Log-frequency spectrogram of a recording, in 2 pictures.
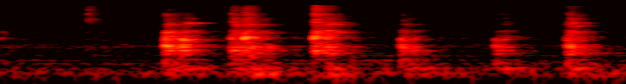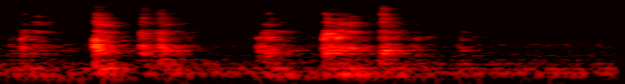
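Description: A series of irregular light knocks and clinks, about a dozen spread over several seconds, from kitchenware being handled on the stove: a utensil and a pot of cooked rice.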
